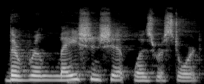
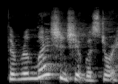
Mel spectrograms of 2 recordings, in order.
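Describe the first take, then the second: First: Said in the usual way. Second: Relationship lifted higher, said faster; stress on relationship. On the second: Shown as a demonstration. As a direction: hit relationship and hurry the line.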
